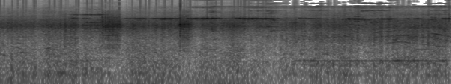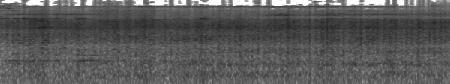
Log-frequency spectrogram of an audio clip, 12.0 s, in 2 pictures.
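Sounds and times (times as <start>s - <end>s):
rumble of wheels on rail: 0.0s - 12.0s
wheel flanges squealing: 0.7s - 11.9s
steady low tone: 3.7s - 9.6s.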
